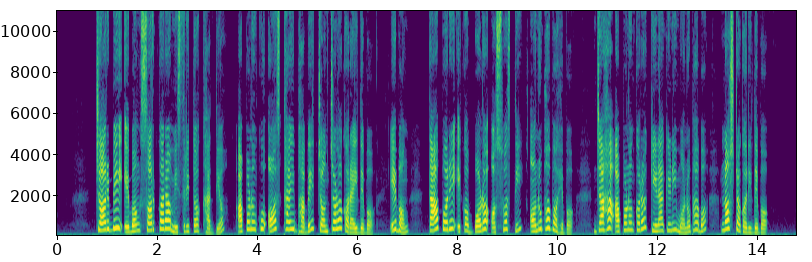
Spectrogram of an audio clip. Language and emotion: Odia, neutral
